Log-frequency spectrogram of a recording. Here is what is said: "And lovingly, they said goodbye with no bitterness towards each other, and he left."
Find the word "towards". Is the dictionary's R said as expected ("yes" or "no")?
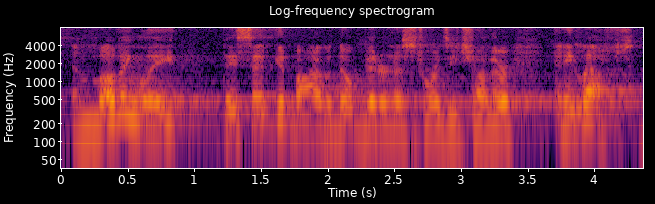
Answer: yes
